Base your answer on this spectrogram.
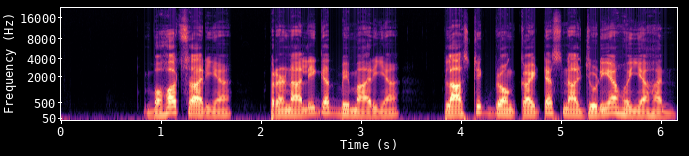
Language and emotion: Punjabi, neutral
